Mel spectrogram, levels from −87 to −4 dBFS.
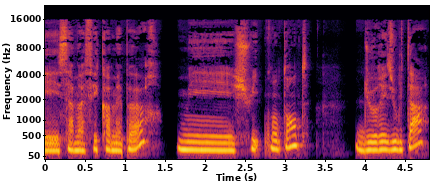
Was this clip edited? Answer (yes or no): yes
